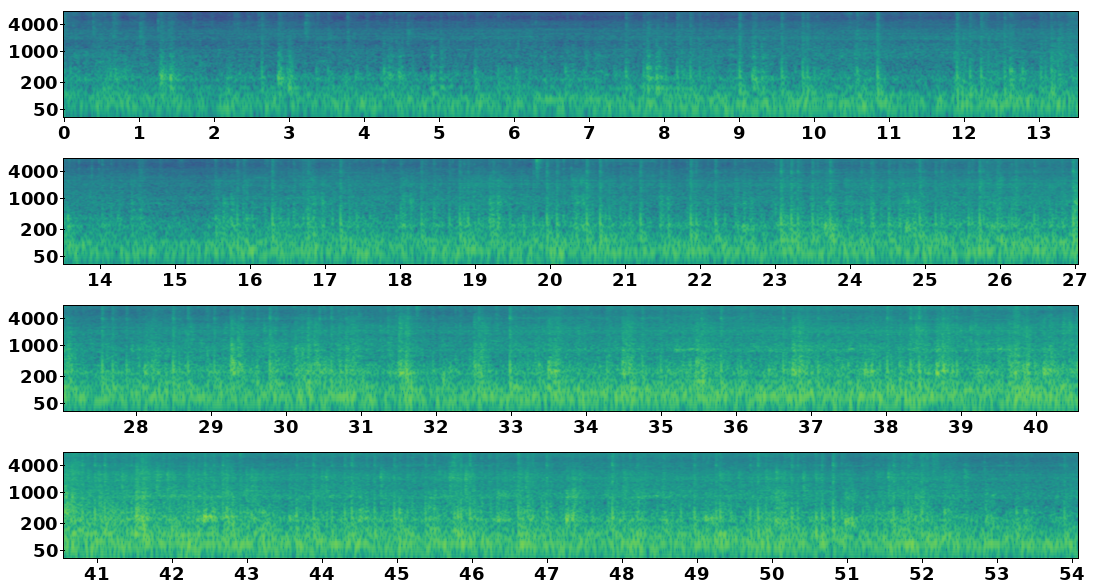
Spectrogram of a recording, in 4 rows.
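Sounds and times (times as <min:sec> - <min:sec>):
train low rumble: 0:00.0 - 0:54.0
wheels clicking over track: 0:11.8 - 0:54.0.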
